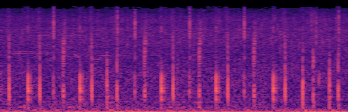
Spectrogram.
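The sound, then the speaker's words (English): Rain falls in a video game as a dense patter of many sharp droplet taps over a steady hiss, continuous and without voices. “Oh, because the rain's going away.”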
